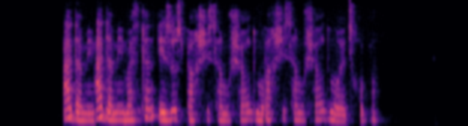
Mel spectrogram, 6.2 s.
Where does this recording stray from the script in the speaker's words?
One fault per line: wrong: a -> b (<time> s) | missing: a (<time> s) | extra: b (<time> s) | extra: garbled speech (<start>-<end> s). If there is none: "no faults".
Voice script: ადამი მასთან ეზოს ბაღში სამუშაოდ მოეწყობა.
extra: ადამი (1.3 s)
extra: ბაღში სამუშაოდ (3.6 s)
